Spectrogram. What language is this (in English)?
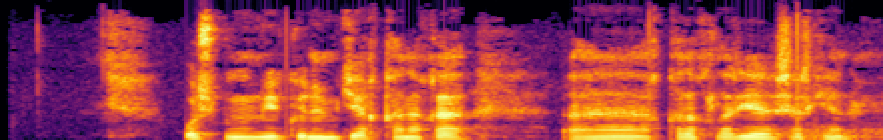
Uzbek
